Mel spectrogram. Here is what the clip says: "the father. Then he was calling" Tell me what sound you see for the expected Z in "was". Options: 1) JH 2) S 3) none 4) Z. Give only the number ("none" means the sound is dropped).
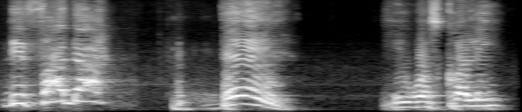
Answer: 2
